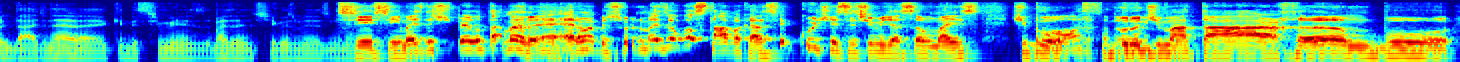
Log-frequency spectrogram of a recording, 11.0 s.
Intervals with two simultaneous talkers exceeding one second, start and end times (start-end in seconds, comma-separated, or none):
7.7-9.0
